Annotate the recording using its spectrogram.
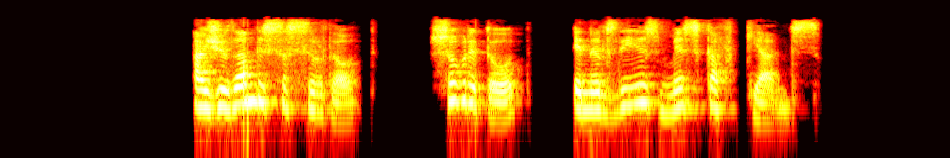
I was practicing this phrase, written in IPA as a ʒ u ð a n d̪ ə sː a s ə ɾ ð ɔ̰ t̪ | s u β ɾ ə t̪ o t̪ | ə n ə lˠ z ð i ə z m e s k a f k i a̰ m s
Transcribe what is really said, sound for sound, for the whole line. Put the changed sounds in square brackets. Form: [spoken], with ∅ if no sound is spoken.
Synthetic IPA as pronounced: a ʒ u ð a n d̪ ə [s] a s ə ɾ ð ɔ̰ t̪ | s [o] β ɾ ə t̪ o t̪ | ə n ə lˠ z ð i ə z m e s k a f k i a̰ [n] s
